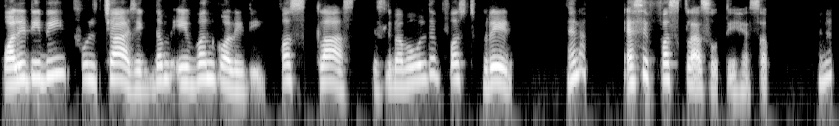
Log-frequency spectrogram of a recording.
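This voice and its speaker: A woman's voice: fairly high pitch, fairly quick, darkish tone, no echo, studio quality. Woman teaching with rhetorical questions. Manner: rhetorical questions with frequent tag questions. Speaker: spiritual class teacher. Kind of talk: spiritual discourse. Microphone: video call.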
